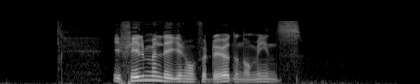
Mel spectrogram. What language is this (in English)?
Swedish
